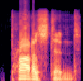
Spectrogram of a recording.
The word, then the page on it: Protestant: American English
